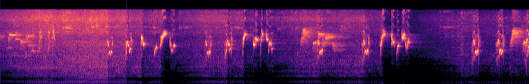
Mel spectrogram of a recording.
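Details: Bulbul feeding young; scattered high chirps and upslurred whistles over a steady low background hum, calls spaced irregularly with a short quiet gap near the middle.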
